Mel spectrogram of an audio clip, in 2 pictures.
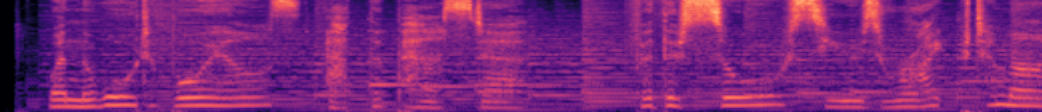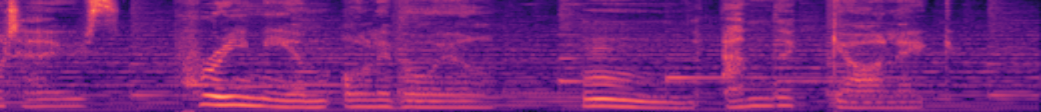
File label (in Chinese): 外籍英女 美食诱惑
